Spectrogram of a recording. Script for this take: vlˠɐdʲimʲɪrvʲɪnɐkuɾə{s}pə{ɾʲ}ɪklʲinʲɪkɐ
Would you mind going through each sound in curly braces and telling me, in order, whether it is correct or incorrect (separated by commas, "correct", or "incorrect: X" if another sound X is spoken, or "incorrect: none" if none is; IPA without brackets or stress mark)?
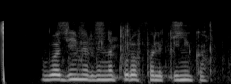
incorrect: f, incorrect: lʲ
